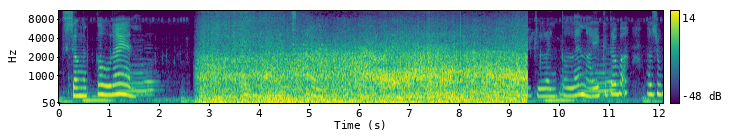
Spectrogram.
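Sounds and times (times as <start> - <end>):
steady rush of noise: 2.7 - 9.4.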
